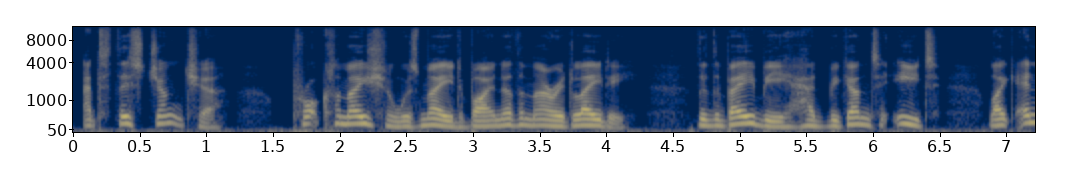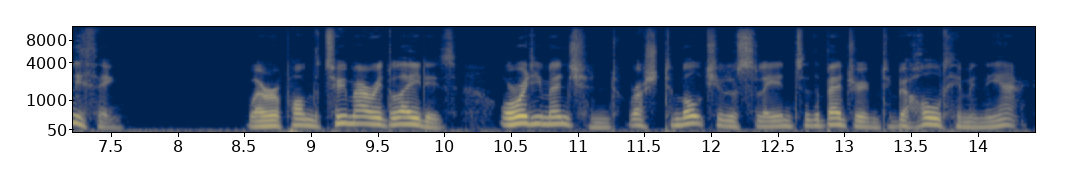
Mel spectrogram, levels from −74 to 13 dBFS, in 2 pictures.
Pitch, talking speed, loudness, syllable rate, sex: 145 Hz, 155 wpm, -19 LUFS, 5.4 syllables/s, male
